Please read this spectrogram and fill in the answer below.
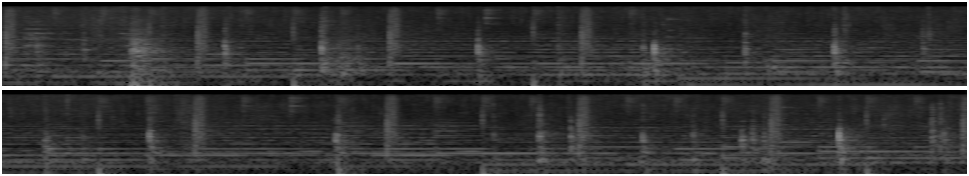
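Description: Chicken in a thick sauce sizzling in a frying pan while a spatula stirs it, knocking and scraping against the pan in irregular taps.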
